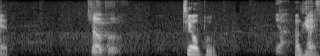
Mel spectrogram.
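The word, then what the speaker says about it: Teahupo'o: But yeah, it's spelled Teahupu, but it's Tahitian way to say it is Chopu.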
